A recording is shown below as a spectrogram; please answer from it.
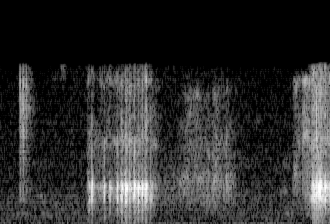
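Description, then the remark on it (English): A person who has fallen asleep snores with several rasping, rumbling breaths in an uneven rhythm: a short one, then a long loud snore, a softer drawn-out exhale, and another loud snore starting. “Who is snoring? Oh, sorry, I fell asleep.”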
